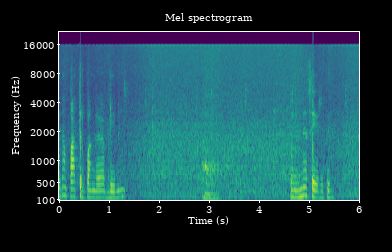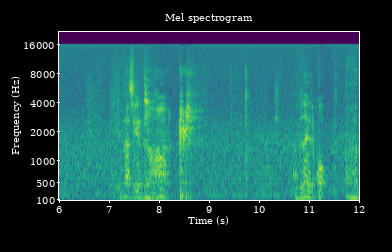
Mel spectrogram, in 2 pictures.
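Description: A man talks quietly and closely.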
